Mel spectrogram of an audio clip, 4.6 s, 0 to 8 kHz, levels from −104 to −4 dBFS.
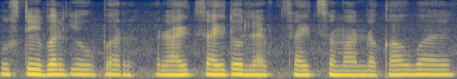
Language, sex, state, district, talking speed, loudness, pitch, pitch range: Hindi, female, Uttar Pradesh, Lucknow, 170 wpm, -16 LUFS, 180 Hz, 175-190 Hz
